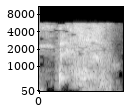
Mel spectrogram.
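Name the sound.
sneeze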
